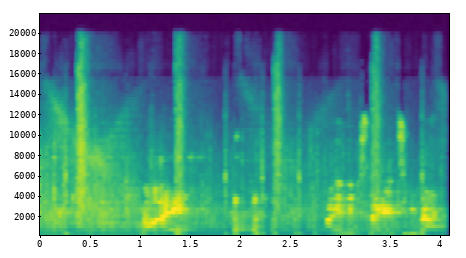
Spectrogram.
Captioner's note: everyone applauding; laughing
